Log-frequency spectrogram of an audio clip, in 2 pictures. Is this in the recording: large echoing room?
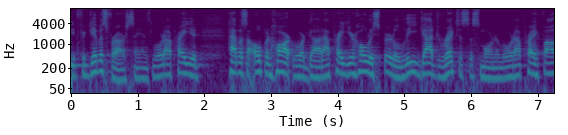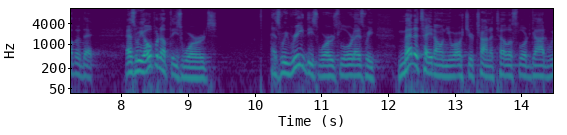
yes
